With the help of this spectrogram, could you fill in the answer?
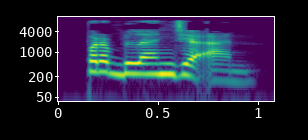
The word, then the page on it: perbelanjaan: Indonesian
